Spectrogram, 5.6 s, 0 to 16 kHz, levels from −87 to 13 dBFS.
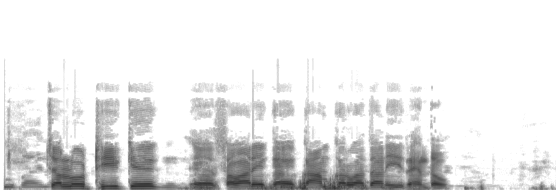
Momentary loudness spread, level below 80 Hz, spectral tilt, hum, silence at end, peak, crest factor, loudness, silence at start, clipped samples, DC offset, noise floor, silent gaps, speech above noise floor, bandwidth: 8 LU; -56 dBFS; -7 dB/octave; none; 0.15 s; 0 dBFS; 12 dB; -12 LUFS; 0.05 s; under 0.1%; under 0.1%; -56 dBFS; none; 43 dB; 7.8 kHz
